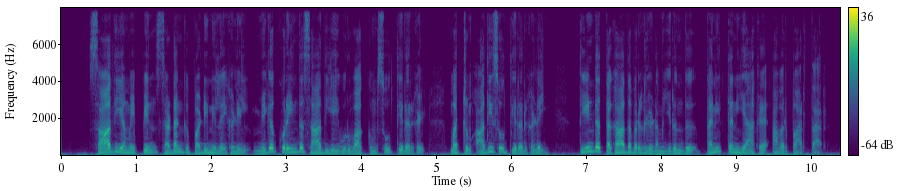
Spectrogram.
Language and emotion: Tamil, neutral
